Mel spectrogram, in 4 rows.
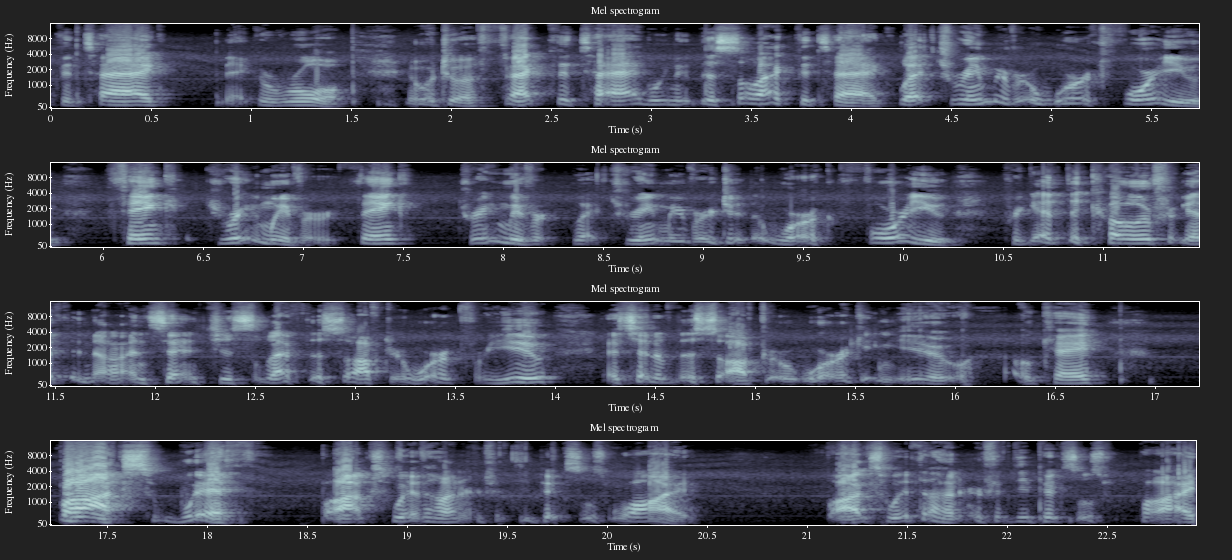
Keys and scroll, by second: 18.9-19.6 typing.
